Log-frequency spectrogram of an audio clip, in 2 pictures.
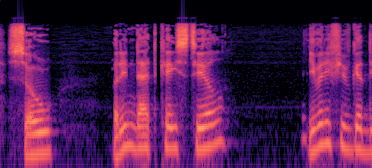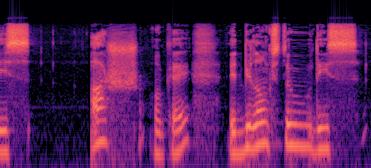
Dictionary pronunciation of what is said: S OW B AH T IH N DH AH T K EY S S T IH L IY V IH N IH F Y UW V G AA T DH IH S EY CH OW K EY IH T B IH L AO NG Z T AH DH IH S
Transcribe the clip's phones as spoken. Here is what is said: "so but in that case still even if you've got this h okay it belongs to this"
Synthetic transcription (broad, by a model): S OW B AH T IH N DH AH T K EY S S T IH L IY V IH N IH F Y UW V G AA T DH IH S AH SH OW K EY IH T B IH L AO NG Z T AH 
